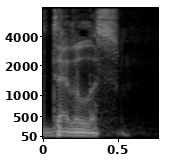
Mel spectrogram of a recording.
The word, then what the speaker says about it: Daedalus: But it is to believe that the phrase originated from the story of Dedicles. I totally don't know how to pronounce his name. – I think it's Daedalus. – Daedalus and Icarus from Greek mythology.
